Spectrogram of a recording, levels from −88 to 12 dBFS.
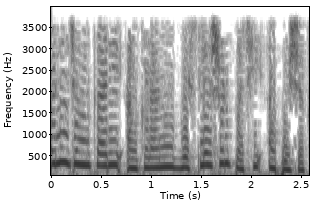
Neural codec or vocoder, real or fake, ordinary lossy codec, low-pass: none; real; none; 3.6 kHz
